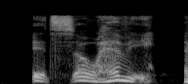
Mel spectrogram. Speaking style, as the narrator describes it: Evan groaned, struggling to pull the bag up

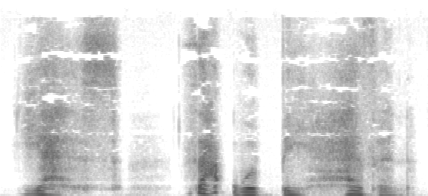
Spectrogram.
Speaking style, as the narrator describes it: Miss Honey said softly

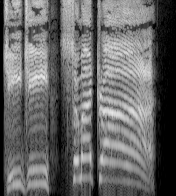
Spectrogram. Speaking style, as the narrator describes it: The last word was a shout

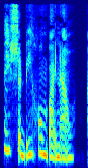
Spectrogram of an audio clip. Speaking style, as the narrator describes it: I said, my voice shaky and weak

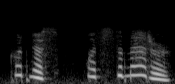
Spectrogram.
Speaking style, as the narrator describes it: gasped, sitting up in bed

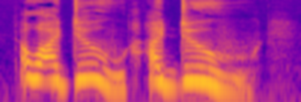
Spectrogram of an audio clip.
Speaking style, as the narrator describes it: exclaimed Leslie, with an eagerness which seemed to burst forth and beat down some restraint that had been imposed on it

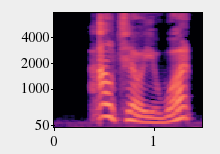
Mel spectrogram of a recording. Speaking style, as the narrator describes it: exclaimed

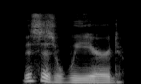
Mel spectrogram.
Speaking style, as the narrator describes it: he muttered

